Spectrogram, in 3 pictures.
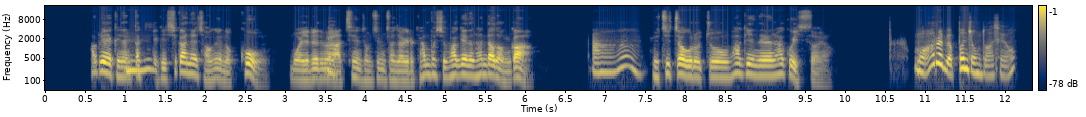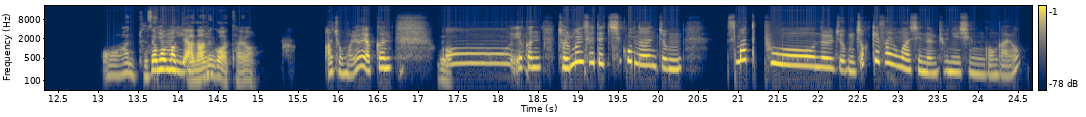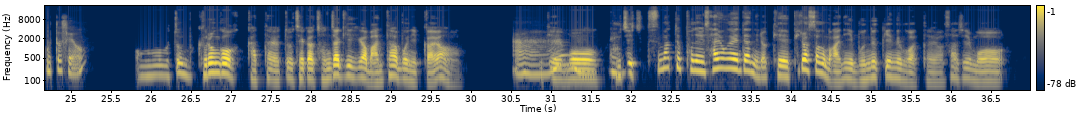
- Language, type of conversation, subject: Korean, podcast, 디지털 기기로 인한 산만함을 어떻게 줄이시나요?
- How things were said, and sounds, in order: other background noise; teeth sucking; tapping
